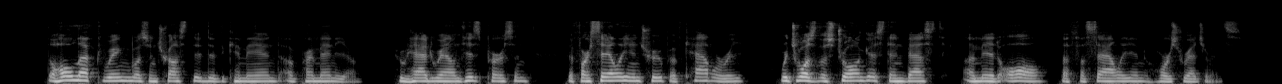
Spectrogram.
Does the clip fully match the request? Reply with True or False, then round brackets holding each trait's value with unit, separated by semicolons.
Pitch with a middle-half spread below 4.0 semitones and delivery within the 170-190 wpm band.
False (2.5 semitones; 155 wpm)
